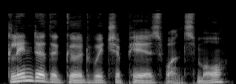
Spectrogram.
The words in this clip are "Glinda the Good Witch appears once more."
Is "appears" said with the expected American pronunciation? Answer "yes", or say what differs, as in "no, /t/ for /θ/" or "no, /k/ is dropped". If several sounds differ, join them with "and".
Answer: yes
